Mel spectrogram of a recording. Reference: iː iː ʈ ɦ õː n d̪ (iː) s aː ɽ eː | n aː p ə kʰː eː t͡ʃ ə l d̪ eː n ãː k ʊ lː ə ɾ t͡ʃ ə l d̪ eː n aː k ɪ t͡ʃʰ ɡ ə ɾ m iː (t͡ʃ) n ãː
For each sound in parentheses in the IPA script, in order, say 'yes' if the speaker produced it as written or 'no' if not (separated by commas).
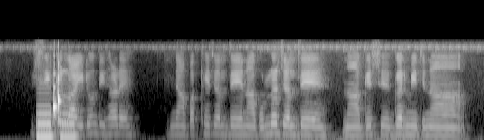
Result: yes, yes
